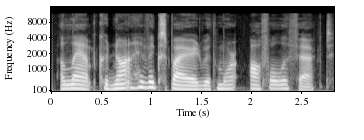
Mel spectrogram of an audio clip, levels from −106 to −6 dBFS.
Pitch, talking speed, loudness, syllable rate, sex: 170 Hz, 210 wpm, -16 LUFS, 5.6 syllables/s, female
